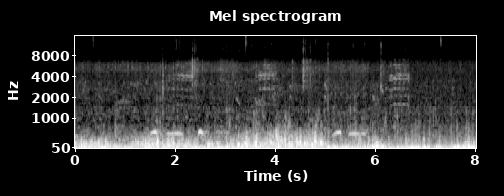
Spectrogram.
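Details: Eurasian collared doves, a flock in Bhigwan grasslands, Maharashtra, India, late afternoon in August 2022: soft low three-note coo, short-long-short, then a two-note coo a few seconds later, under steady wind rumble.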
